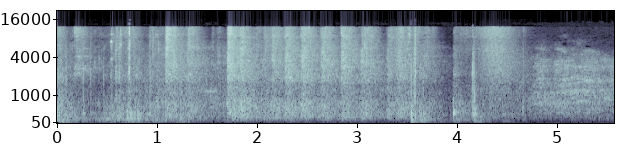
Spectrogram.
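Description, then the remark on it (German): A sustained fizzing, crackling hiss of sparks from a chain-reaction machine runs throughout, after a burning string releases a hanging ladder that sets a wooden roller rolling. A few sharp pops follow, then a small explosion near the end, moderately loud. “Schließlich sprühen Funken und es kommt zu einer kleinen Explosion.”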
